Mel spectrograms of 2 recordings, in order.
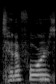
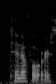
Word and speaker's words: ctenophores: Is it ctenophores? Is that how you say it? Ctenophores? Ctenophores. Even though there's a big C at the beginning.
